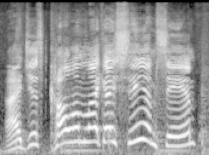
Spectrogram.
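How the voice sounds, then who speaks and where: A man's voice: very high voice, sing-song, moderate pace, pushed and bright, faint music behind, full character voice. An actor playing a small, manic, gleefully violent male rabbit sidekick in a comic cartoon game, impish and wisecracking. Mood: impish glee.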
